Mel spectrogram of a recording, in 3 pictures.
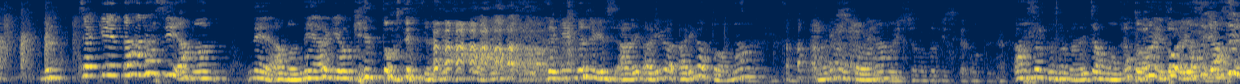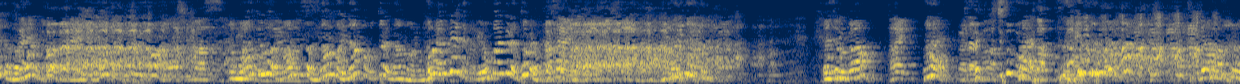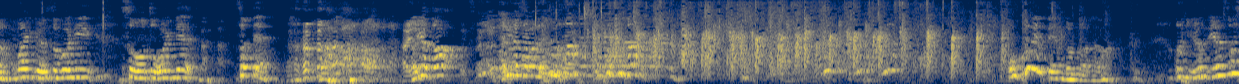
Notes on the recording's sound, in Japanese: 公開収録後半戦。今週は11/22に行われた公開録音の模様、後半戦をお届け！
